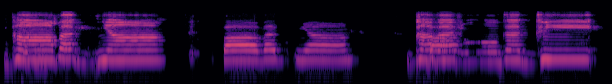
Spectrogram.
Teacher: Just remember, Gha in Bhavarogagni, Gha is a Mahaprana.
